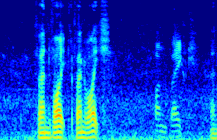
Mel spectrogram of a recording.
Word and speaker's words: van Wyk: member of jamie van i've been calling jamie van wick i believe i'm saying it wrong so thank you claudia jamie van wyk mike is that right claudia can you comment but i'm saying that right jamie van wyk van wyk van vike van wyk fun fake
